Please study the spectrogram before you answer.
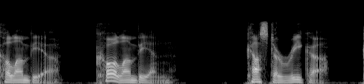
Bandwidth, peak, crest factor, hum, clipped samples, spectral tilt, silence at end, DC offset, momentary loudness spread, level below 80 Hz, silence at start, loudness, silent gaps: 7.6 kHz; -4 dBFS; 20 dB; none; under 0.1%; -5 dB/octave; 0.35 s; under 0.1%; 21 LU; -46 dBFS; 0 s; -22 LUFS; 1.89-2.17 s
